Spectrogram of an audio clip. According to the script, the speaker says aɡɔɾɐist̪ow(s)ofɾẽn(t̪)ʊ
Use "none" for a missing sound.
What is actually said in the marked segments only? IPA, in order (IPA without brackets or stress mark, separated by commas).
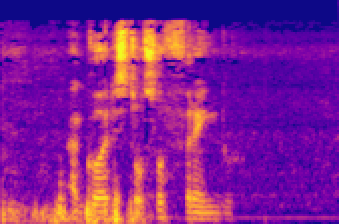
s, d̪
